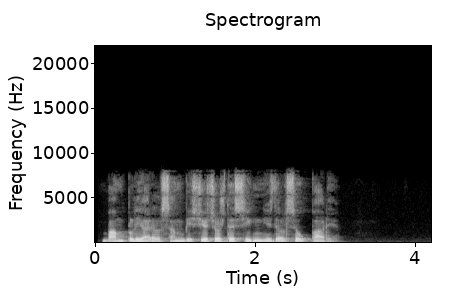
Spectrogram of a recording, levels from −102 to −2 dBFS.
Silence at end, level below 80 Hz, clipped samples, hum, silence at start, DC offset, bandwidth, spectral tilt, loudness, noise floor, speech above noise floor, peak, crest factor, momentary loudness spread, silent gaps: 1.2 s; -50 dBFS; under 0.1%; none; 0.1 s; under 0.1%; 8.4 kHz; -5.5 dB/octave; -21 LUFS; -77 dBFS; 57 dB; -2 dBFS; 18 dB; 6 LU; none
